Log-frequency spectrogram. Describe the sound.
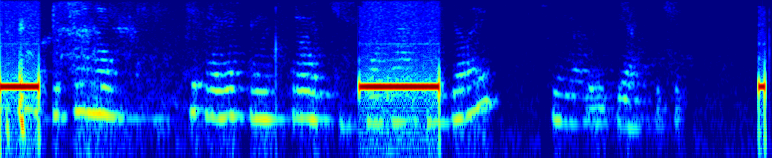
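Telephone line tone while a call connects: a few steady, mid-pitched beeps, two long and one short at the end, with voices talking in the gaps between them.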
